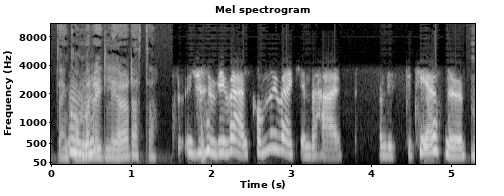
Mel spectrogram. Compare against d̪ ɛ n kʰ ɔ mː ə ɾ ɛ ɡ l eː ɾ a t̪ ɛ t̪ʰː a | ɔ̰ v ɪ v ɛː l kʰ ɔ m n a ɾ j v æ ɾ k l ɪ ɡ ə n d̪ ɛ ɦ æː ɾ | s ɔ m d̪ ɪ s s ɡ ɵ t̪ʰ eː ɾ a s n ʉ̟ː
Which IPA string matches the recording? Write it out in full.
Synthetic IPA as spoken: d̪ ɛ n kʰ ɔ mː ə ɾ ɛ ɡ l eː ɾ a d̪ ɛ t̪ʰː a | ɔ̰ v ɪ v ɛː l kʰ ɔ m n a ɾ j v æ ɾ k l ɪ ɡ ə n d̪ ɛ ɦ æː ɾ | s ɔ m d̪ ɪ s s k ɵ t̪ʰ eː ɾ a s n ʉ̟ː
